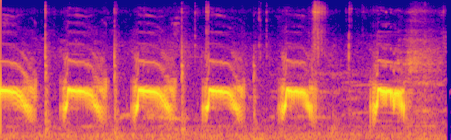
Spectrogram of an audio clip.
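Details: Perkutut, the local zebra dove, singing a lure song meant to set other birds singing: six arched, ringing coo notes of steady pitch, spaced about every seventh of a second apart in a slow regular rhythm.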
